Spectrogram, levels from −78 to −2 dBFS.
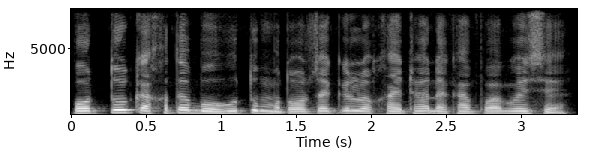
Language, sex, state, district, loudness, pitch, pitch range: Assamese, male, Assam, Hailakandi, -16 LUFS, 165 Hz, 155-175 Hz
